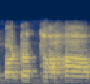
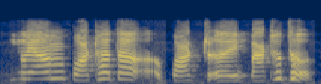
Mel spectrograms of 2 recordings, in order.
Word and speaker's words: পঠথ: হ্যাঁ, ইউয়ম পাঠথ পাঠ নয়, পঠথ।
